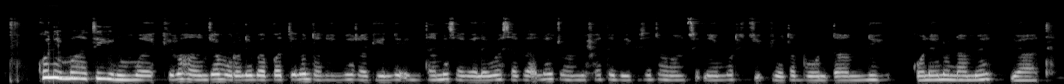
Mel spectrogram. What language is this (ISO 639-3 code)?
sid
